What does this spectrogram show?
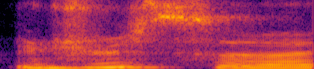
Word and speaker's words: jus: Avec mon petit déjeuner, je bois généralement du jus d'orange ou Jus d'orange. S 是不发音的 jus d'orange ou du multifruit.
